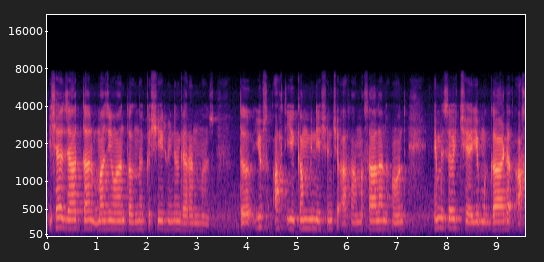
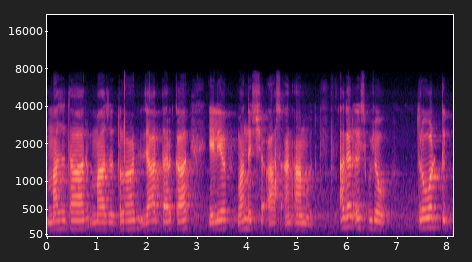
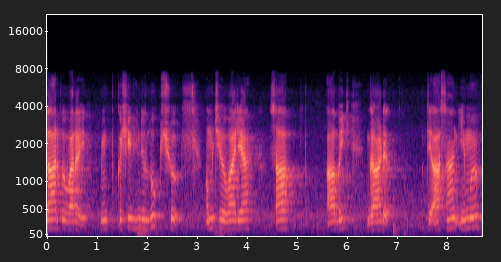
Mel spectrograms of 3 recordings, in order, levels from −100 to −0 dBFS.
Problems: background sounds at intervals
